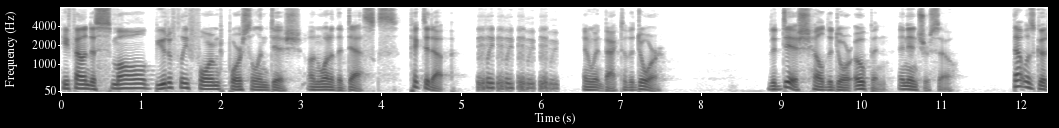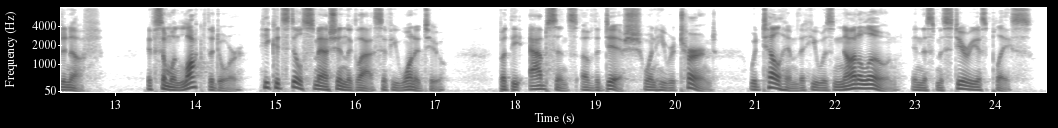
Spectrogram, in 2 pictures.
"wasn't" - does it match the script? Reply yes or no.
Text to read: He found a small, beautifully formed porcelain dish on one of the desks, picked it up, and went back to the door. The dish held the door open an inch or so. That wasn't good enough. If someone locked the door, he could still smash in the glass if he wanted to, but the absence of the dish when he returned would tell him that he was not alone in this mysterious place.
no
